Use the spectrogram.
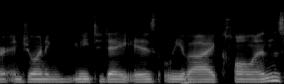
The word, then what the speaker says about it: Levi: joining me today is Levi Collins. How are you, Levi? I'm doing well. Or is it Levy? It's Levi, yeah. Okay, I got it. Okay. Some people go Levy, but yeah, Levi's preferred pronunciation, I'd say.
